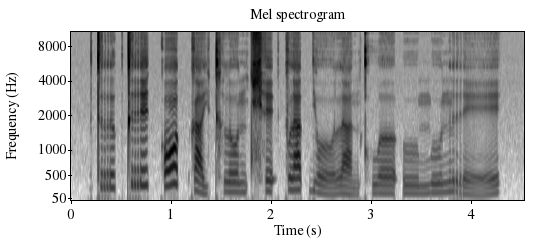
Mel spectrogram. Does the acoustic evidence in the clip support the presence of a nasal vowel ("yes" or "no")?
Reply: no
